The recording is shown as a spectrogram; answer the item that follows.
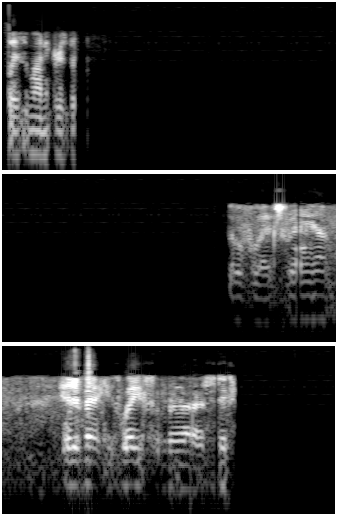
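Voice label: Phoenix police department, scanner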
